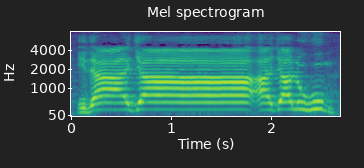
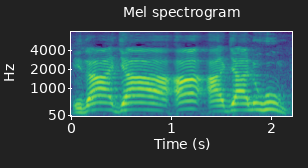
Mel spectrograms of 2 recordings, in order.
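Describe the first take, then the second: Both takes have the same delivery.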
